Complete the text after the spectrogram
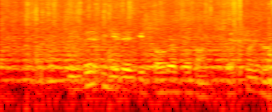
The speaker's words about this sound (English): Dad's in the basement and he's covered in bees.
